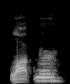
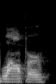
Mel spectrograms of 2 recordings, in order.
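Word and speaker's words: Lauper: Uh probably Captain Lou Albando and the Cindy Lob Lopner. Can you say her name? Looper.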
